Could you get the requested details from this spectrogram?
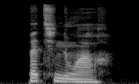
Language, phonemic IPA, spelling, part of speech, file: French, /pa.ti.nwaʁ/, patinoire, noun, LL-Q150 (fra)-patinoire.wav
- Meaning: ice rink, skating rink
